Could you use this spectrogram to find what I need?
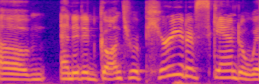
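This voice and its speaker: A woman with an Australian accent and ordinary pitch variation is heard on a very clean recording with a silent background. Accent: non-Philadelphia, Australian. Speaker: composer and professor. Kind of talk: interview.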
